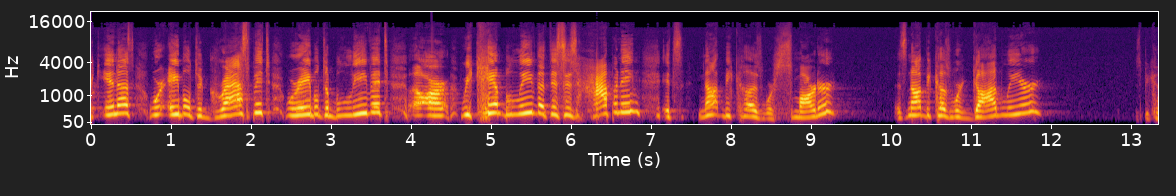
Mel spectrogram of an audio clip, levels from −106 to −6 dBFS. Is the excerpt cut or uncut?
uncut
